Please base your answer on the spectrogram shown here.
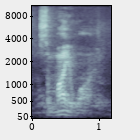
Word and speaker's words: Simeon: Now you pronounce this is Samayawan.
